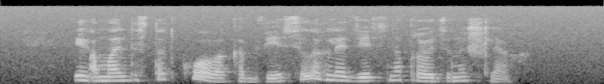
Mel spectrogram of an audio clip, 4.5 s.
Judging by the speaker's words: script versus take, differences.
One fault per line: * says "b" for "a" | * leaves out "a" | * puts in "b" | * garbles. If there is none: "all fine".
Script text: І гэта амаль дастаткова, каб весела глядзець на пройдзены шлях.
* leaves out "гэта"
